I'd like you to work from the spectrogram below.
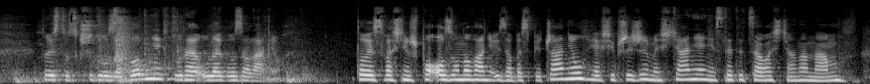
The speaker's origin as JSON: {"language": "Polish", "town": "Wrocław", "region": "Lower Silesian Voivodeship", "country": "Poland", "tie": "born there", "said": "Ja się urodziłam we Wrocławiu, ale tutaj do Kotliny Kłodzkiej przyjeżdżałam, bo mamy niedaleko ziemię, gdzie spędzaliśmy zawsze wakacje. I do Gorzanowa trafiłam dokładnie w 97 roku, w czasie powodzi."}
